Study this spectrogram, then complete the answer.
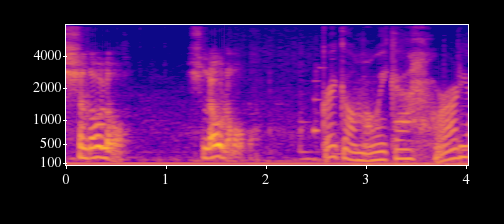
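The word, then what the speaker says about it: Xolo: she Loan in because the type of Mexican dog is pronounced sholo Sho greo Ma we're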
